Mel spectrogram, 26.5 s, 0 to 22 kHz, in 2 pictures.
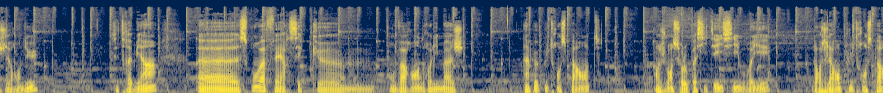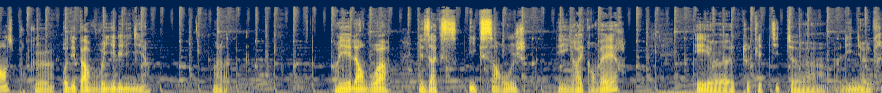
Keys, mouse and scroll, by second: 9.9-16.3 drag, 17.6-18.1 scroll up 4, 18.7 scroll up 2.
